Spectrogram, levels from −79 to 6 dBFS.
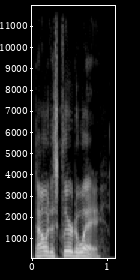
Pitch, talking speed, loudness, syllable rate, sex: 180 Hz, 270 wpm, -15 LUFS, 8.4 syllables/s, male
